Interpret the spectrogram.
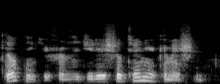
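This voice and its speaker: Older guy rambling thru folksy stories, mid-pitched voice, kinda muffled lo-fi sound. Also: lively intonation, fast, slightly rough. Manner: folksy, anecdotal, acts out quoted voices. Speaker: speaker giving advice on citizens' rights. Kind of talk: rambling storytelling talk.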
